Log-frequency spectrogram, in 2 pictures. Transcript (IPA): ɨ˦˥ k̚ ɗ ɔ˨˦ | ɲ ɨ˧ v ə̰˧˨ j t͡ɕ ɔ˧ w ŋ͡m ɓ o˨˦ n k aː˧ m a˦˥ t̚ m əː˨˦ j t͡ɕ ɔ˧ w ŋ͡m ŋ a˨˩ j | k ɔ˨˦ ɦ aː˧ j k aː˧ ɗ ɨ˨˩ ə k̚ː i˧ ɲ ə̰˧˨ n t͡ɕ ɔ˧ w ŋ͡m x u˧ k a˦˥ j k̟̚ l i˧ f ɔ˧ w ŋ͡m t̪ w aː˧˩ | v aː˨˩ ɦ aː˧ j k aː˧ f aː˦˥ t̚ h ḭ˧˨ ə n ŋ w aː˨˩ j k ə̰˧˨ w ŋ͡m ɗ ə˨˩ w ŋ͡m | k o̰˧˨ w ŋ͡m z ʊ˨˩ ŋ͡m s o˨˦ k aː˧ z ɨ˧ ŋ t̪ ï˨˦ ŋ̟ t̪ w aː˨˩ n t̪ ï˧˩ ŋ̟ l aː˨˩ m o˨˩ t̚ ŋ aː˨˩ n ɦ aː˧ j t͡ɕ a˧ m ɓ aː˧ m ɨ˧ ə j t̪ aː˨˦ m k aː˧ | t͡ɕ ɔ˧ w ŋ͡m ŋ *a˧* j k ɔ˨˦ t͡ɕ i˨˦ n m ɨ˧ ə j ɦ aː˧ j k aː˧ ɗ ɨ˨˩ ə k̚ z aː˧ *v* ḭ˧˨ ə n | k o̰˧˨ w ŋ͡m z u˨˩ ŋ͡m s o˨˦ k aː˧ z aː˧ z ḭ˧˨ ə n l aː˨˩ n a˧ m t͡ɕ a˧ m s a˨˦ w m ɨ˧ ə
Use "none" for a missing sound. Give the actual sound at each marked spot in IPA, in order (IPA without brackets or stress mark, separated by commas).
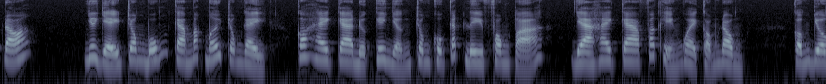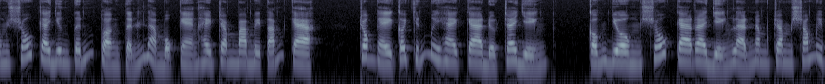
a˨˩, z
